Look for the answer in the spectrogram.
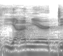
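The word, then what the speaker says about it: Yainer: Yanier Diaz. Did I do it? Did I mispronounce? Yanier. – Rhymes with sigh.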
